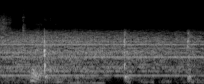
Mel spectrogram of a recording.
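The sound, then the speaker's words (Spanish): An electric fan drones loudly and steadily, a constant whirring hum with a few faint clicks or knocks, and no voices. “Perdón, es mi ventilador.”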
